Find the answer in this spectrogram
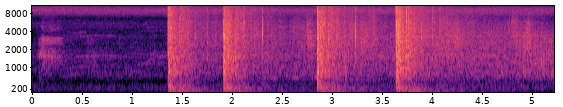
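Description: Large aerial firework shells bursting: four loud booms in quick succession starting just over a second in, each trailing off in a rolling echo.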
